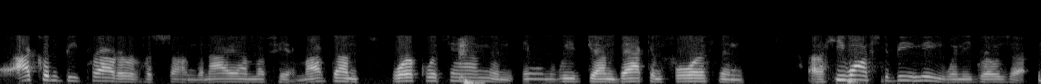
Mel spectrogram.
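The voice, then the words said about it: Southern American accent. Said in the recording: “You seem to have developed a southern accent since we last spoke”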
